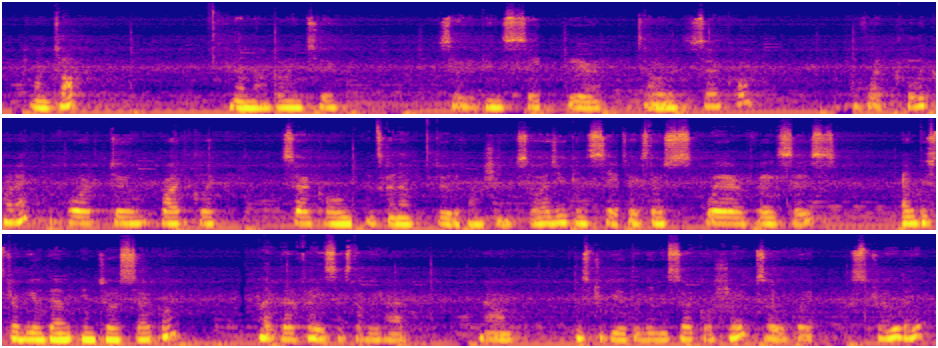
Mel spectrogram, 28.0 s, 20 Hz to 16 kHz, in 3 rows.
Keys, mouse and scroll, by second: 1.2 click, 8.2-9.8 drag, 9.8-20.4 right drag, 20.4 click, 21.3-21.8 scroll down 3, 21.8-25.2 middle drag, 25.3 e, 26.8-27.1 scroll down 3, 27.1-28.0 middle drag.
